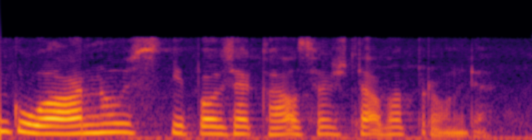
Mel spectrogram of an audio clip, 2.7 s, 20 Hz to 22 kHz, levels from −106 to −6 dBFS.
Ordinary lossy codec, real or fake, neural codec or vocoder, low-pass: none; fake; codec, 16 kHz, 8 kbps, FunCodec, trained on Chinese and English, 25 frames a second; 7.2 kHz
